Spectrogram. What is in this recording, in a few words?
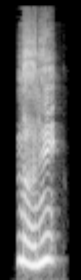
What nani anime boy character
